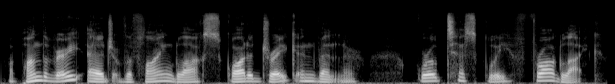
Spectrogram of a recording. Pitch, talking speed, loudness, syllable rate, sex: 140 Hz, 145 wpm, -18 LUFS, 4.6 syllables/s, male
